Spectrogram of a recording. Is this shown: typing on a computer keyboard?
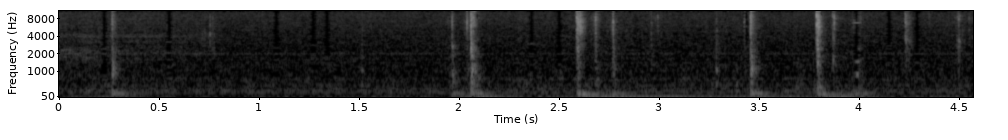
yes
